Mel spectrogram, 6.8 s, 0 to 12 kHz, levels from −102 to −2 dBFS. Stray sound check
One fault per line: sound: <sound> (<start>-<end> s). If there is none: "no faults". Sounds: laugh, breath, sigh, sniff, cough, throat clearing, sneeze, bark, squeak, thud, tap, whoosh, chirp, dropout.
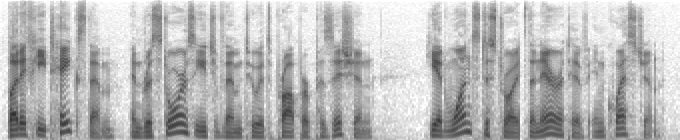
sound: dropout (5.2-5.2 s)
